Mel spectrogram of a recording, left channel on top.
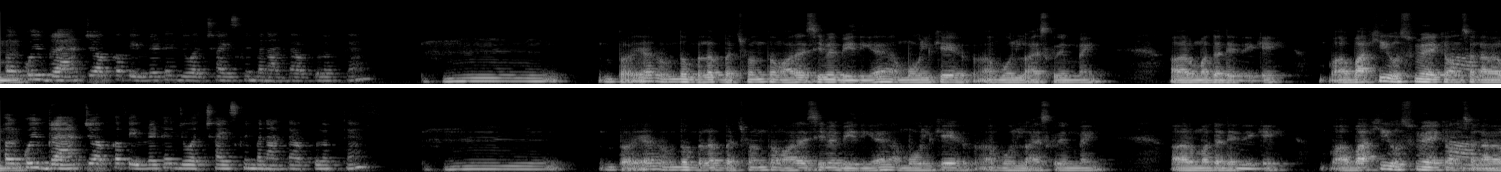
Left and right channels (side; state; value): both; normal; correlation 0.37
